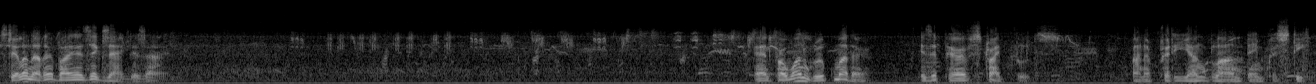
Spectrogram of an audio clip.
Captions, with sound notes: Still another by a zig-zag design. [ Water Rushing, Birds Whistling ] And for one group mother is a pair of striped boots on a pretty, young blonde named Kristine.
